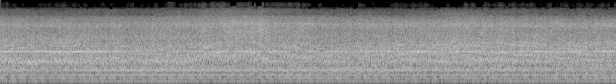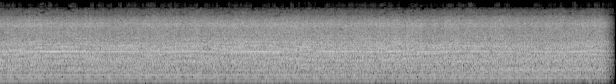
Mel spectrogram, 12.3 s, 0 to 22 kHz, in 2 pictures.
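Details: Echo PB650 two-stroke backpack blower, barn find unused about 5+ years, running on fresh gas while clearing a roof and gutters: steady, even high drone holding the same pitch over ten seconds, no stumbling or surging; runs cleanly.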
